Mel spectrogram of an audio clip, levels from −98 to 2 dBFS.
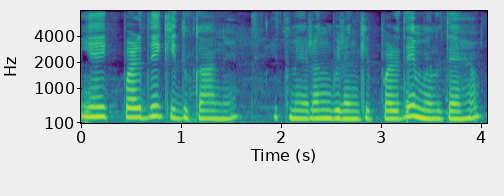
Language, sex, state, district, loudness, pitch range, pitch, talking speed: Hindi, female, West Bengal, Alipurduar, -14 LUFS, 205-245 Hz, 215 Hz, 175 wpm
